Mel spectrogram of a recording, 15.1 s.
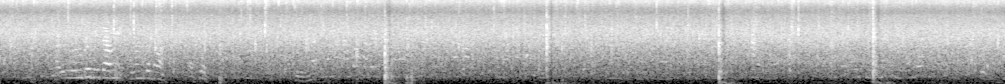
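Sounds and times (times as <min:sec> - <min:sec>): steady rain: 0:00.0 - 0:15.0
axe chopping wood: 0:05.8 - 0:06.3, 0:10.8 - 0:11.1, 0:13.1 - 0:13.3.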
